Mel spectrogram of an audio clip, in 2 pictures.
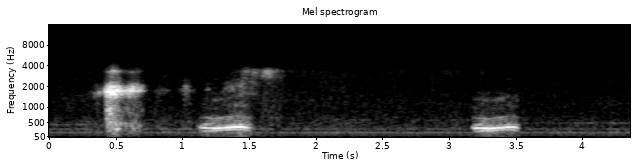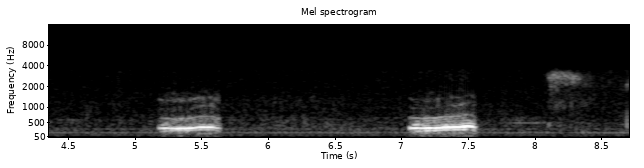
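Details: Snoring from Susi, a female domestic cat: steady, buzzy low breaths repeating about every two seconds, with a short higher squeak near the start and end.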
